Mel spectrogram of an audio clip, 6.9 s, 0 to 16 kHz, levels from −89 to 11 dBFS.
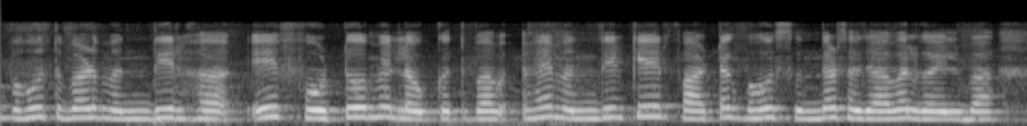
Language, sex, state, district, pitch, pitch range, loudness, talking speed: Bhojpuri, female, Bihar, Gopalganj, 240 Hz, 230-270 Hz, -15 LUFS, 160 wpm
